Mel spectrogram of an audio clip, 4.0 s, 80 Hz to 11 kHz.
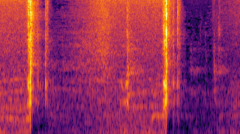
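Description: Hands rubbing over the wood-grain surface of 15 mm MDF speaker cabinets, then two sharp knuckle knocks on the cabinet, about half a second in and near three seconds in. Each knock is followed closely by a fainter tap.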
